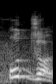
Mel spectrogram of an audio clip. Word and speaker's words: উজ্জ্বল: আবার বফালা যুক্ত করছেন তার মানে এই বফলার উচ্চারণ নাই দেখেন আছে নাই উজ্জ্বল দেখেন এইযে জ এর সাথে অলরেডি বফলা যুক্ত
